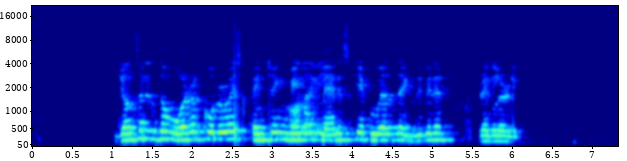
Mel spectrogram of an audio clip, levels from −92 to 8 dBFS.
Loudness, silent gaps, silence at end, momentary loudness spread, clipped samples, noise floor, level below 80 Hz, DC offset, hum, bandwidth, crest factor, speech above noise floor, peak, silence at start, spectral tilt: -44 LUFS; none; 1.2 s; 8 LU; under 0.1%; -90 dBFS; -82 dBFS; under 0.1%; none; 12 kHz; 16 dB; 47 dB; -28 dBFS; 1.05 s; -8 dB/octave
